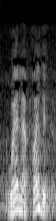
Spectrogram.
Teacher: ما تقولش ولا، ولقد ولقد قلقل الدال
